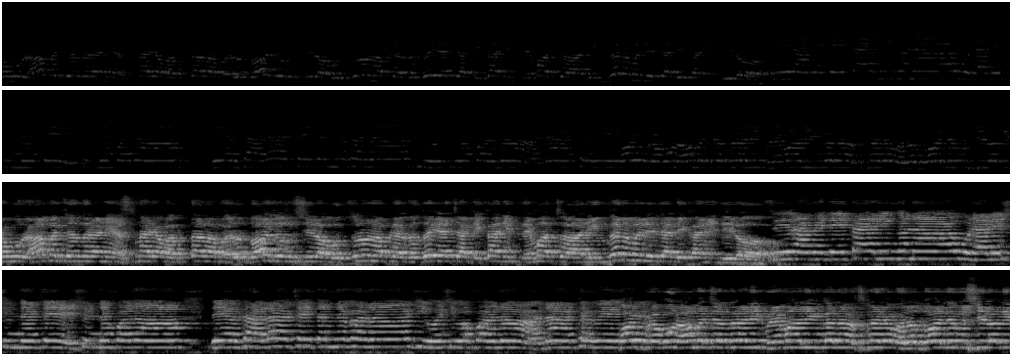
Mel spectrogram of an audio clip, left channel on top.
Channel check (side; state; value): left; quieter; 34.7 dB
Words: रामचंद्राने असणाऱ्या भक्ताला, भरद्वाज ऋषीला उचलून आपल्या हृदयाच्या ठिकाणी प्रेमाचं आलिंगन म्हणजे त्या ठिकाणी दिलं. श्रीरामे देता आलिंगन, उडाले शून्याचे शून्यपण, देव झाला चैतन्य घन, जीव शिवपण नाठवे. मग प्रभू रामचंद्राने प्रेमालिंगन असणाऱ्या भरद्वाज ऋषीला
